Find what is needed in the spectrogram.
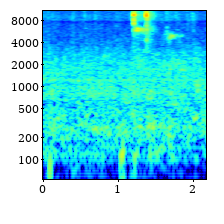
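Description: Near silence: faint room tone, with two short, faint high clicks a little past the middle.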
